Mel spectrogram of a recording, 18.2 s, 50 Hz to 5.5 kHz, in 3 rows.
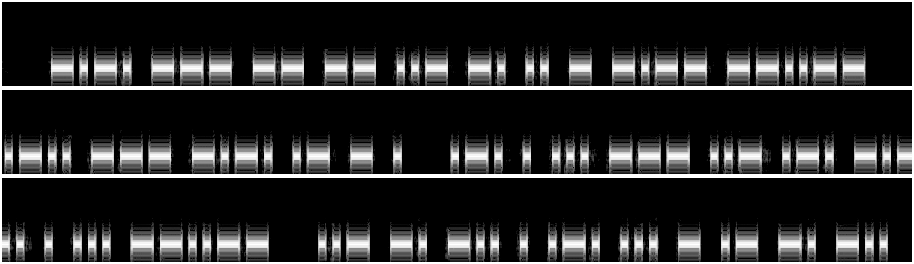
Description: Morse code, heard as a keyed tone, about 25 wpm, 600 Hz. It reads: COMMUNITY, LOCATE RESOURCES, UNDERSTAND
